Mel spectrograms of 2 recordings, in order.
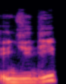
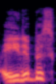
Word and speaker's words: Oedipus: I'm saying it wrongly in English. Is it UDEEP? Oh, Oedipus complex. About Oedipus, which is Oedipus, he murdered his father to marry his mother.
